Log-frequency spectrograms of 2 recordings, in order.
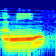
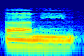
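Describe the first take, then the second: First: The first vowel is short. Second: The first vowel is long. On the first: "يجوز فيها المد والقصر، أي مد الهمزة وقصرها" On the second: "والمد أولى"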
